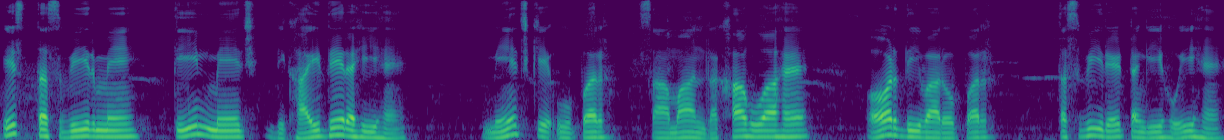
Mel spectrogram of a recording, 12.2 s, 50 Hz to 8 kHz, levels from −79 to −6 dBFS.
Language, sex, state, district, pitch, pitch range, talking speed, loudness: Hindi, male, Andhra Pradesh, Visakhapatnam, 125 Hz, 110-135 Hz, 115 wpm, -28 LUFS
